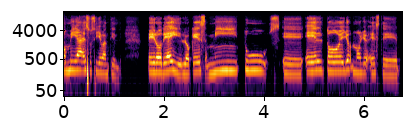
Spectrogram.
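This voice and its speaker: A woman teaches an online grammar class through her computer microphone. She explains step by step, repeating key words and filling pauses, in a mid-pitched voice. The sound is close and dry. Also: dry recording. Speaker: secondary school teacher. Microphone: computer mic on a video call.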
